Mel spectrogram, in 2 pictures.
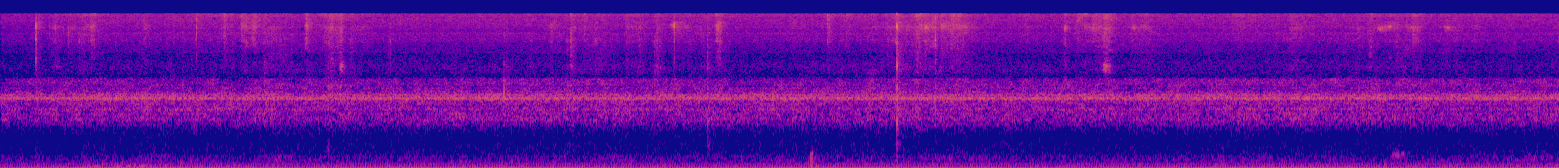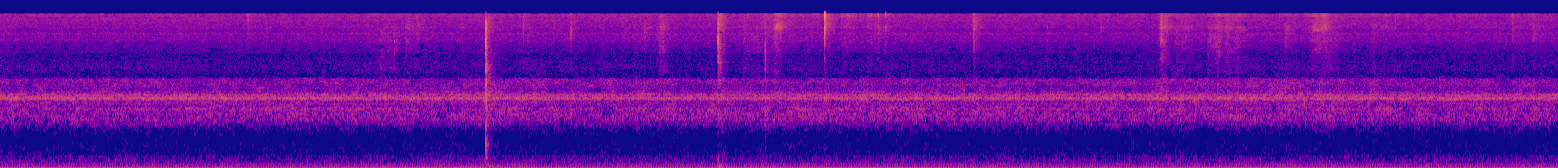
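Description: Steady low electrical hum of room tone with a faint steady high tone above it, and a few faint ticks.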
